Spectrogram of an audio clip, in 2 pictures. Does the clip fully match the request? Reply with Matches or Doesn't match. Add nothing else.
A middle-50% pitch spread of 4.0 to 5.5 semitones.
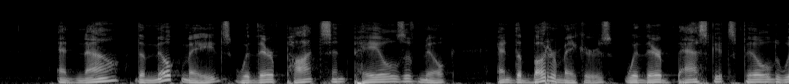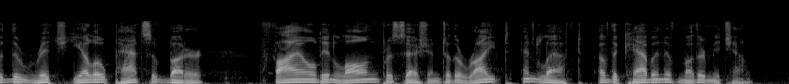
Doesn't match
